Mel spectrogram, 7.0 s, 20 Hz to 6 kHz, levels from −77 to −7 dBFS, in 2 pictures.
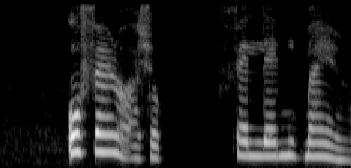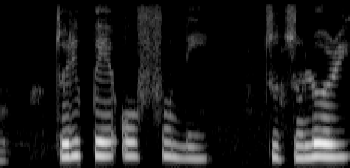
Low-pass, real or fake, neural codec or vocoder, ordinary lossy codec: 5.4 kHz; real; none; none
